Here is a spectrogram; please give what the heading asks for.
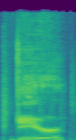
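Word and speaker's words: Gere: Gear that also rhymes with year has largely stayed away from action since then.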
